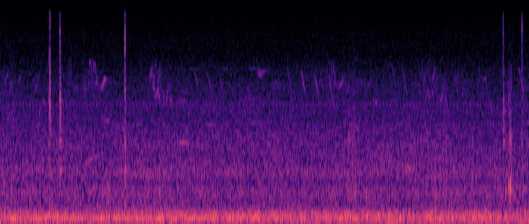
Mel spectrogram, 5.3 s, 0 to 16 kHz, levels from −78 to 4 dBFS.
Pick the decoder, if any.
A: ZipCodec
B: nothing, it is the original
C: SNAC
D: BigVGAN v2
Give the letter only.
B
